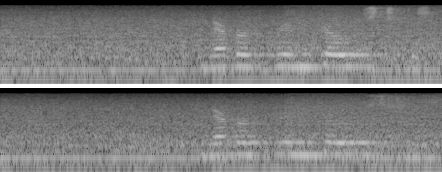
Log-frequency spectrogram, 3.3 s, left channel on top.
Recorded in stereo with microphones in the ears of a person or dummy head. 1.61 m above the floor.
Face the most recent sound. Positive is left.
turn(degrees=60)  # may be behind; listen again after turning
